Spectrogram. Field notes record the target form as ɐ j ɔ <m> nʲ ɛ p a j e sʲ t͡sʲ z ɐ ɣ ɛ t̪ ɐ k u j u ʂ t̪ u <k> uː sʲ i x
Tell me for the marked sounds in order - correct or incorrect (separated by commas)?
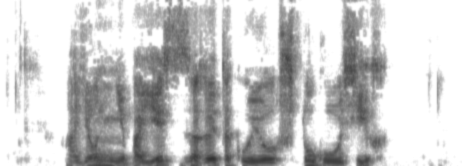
incorrect, correct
